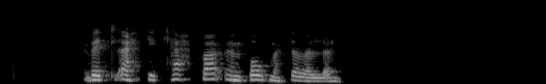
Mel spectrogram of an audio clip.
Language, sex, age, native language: Icelandic, female, 40-49, Icelandic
